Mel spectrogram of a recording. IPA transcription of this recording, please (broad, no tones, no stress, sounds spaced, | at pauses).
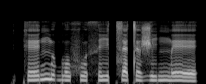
k e ŋ͡m ɨ ɡʷ i xʷ ɨ θ i t͡s ɛ t ɘ ʒ i ŋ͡m e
